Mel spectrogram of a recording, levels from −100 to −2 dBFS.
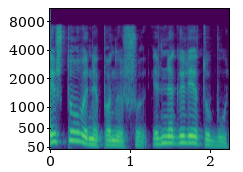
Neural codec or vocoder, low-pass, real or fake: codec, 16 kHz, 4.8 kbps, FACodec; 7.2 kHz; fake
